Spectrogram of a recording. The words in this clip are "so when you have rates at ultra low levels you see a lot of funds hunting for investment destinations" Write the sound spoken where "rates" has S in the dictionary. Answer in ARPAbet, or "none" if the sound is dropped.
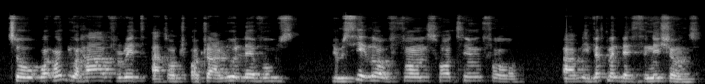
none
